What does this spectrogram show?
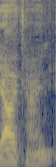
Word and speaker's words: Alekhine: You play against a guy who's playing the Alekhine, yes, that's how I pronounce it, the Alekhine, and you think, well,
